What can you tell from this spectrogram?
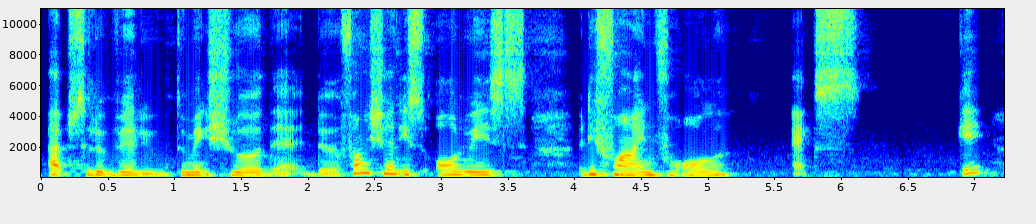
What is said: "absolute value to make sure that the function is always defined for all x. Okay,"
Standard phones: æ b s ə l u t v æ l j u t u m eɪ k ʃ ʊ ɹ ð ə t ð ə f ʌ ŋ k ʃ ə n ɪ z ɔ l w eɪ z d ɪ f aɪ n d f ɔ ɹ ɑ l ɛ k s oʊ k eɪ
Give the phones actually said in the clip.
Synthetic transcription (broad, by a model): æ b s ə l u t v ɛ l j u t u m eɪ k ʃ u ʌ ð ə t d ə f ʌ ŋ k ʃ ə n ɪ s ɔ l w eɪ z d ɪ f aɪ n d f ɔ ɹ ɑ l ɛ k s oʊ k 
